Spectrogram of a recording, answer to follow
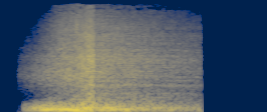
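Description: A whoosh sound effect with a deep low boom underneath. It swells quickly, peaks about half a second in, then fades and cuts off abruptly about a second and a half in.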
